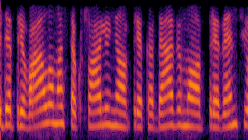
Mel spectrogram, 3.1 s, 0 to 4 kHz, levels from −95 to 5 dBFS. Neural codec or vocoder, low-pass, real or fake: codec, 44.1 kHz, 7.8 kbps, DAC; 3.6 kHz; fake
